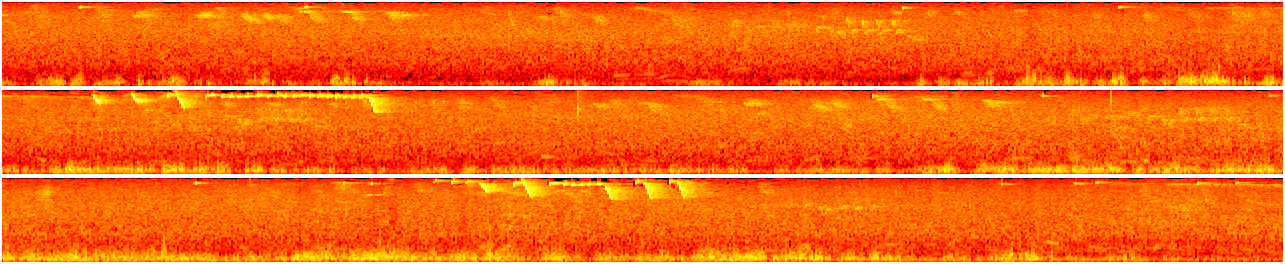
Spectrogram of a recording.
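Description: A small caged bird chirps in short, high bursts.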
